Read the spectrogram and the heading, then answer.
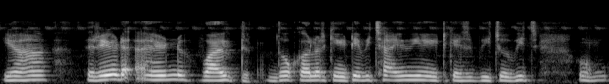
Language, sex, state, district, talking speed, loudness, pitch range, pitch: Hindi, female, Odisha, Nuapada, 155 wpm, -17 LUFS, 185-205 Hz, 195 Hz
